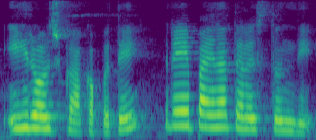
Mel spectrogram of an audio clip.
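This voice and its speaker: A woman's voice: on the high side, expressive, a little fast, a little mellow, close to an everyday voice. A woman voicing a touchy young wife who pouts and whines in a storybook. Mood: sulky. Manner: sulky, whiny.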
